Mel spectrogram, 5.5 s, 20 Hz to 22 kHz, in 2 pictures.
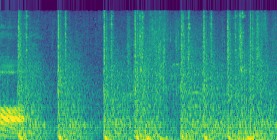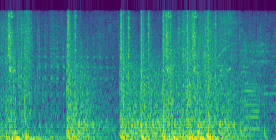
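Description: Rapid bursts of DMR rifle fire in Black Ops 3 custom zombies, a loud sequence of sharp repeated shots with brief pauses between volleys.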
